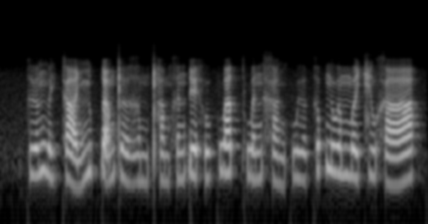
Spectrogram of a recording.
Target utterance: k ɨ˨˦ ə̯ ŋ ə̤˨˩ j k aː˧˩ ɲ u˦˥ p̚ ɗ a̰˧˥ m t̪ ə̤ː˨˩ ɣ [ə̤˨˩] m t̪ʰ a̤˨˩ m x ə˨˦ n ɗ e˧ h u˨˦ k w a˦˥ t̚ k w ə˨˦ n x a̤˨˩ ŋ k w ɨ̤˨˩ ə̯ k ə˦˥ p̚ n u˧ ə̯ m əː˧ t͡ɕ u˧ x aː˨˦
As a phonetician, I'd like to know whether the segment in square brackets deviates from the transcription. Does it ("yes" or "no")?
no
